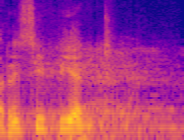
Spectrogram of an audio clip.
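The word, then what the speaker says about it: recipient: रिसिपिएंट। अंट उसमें जोड़ा गया तो क्या बना, रिसिपिएंट। हम स्पेलिंग देख सकते हैं, रिसी कैसे पढ़ा, RECI, पीए कैसे पढ़ा, PIE, और अंट कैसे पढ़ा, NT, राइट।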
